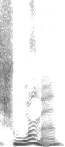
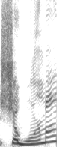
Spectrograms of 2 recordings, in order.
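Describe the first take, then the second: First: "shawarma" said as shWAR-ma, first vowel dropped; own pronunciation. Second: "Shawarma" said as cho-WAR-ma, rising like a question; pronunciation query. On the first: Shown as a demonstration. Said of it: "Is that how you pronounce it". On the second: Retold or imitated. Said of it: "I thought it was shawarma".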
